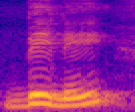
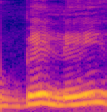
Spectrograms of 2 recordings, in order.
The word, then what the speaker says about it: Bèlè: vais y arriver, sur la signification du mot Bélé, dont je vais essayer hein, de résumer ses origines.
